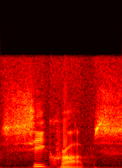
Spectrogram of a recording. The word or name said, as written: CECROPS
